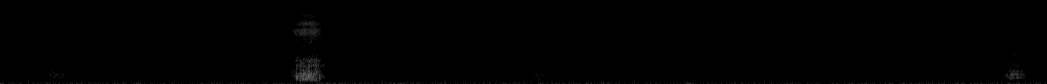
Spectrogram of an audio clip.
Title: A good sneeze!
